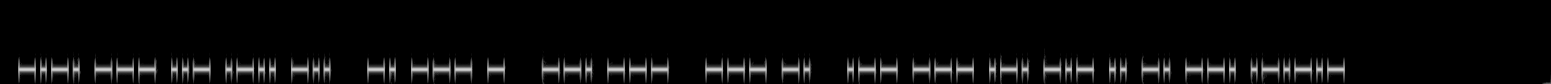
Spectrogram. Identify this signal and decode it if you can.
Morse code, heard as a keyed tone, about 22 wpm, 700 Hz. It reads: COULD NOT GO ON WORKING.
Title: Sentences from Top 1000 Words - Review Part 4 - 22wpm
